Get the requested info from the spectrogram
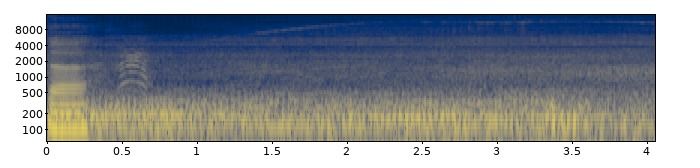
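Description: A Hino dump truck's diesel engine running steadily as the truck passes close by.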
